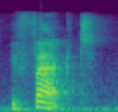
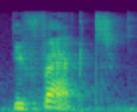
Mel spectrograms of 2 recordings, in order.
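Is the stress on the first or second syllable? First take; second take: second; second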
